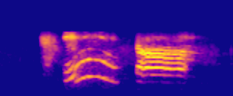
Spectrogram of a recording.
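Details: A cat gives a short bending meow that rises and falls, then after a brief gap a louder, steadier drawn-out meow, with quiet room sound between.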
